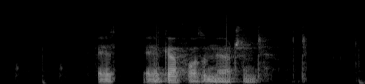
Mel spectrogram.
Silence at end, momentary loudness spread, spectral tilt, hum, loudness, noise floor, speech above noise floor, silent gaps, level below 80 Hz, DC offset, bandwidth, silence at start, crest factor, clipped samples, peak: 0 s; 22 LU; -7.5 dB/octave; none; -35 LUFS; -71 dBFS; 36 dB; none; -64 dBFS; under 0.1%; 13 kHz; 1 s; 26 dB; under 0.1%; -12 dBFS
